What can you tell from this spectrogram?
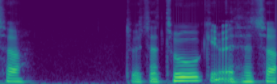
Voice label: "drwg", Welsh

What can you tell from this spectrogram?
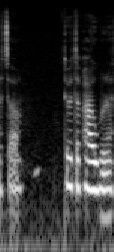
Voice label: "pawb", Welsh

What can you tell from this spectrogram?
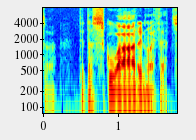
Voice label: "sgwaar", Welsh

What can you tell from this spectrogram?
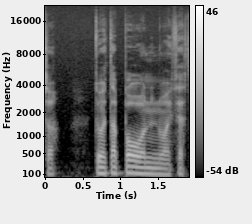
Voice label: "boon", Welsh

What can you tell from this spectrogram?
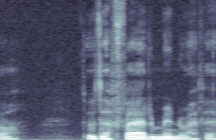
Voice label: "fferm", Welsh

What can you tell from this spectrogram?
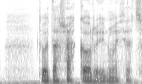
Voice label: "rhagor", Welsh

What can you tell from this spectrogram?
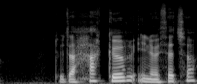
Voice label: "hagr", Welsh

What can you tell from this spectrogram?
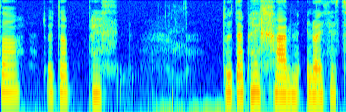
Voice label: "bechan", Welsh

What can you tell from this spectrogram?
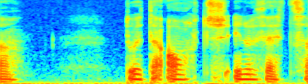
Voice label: "ots", Welsh

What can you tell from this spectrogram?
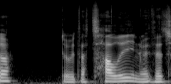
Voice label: "talu", Welsh

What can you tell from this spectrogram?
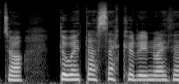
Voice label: "secr", Welsh

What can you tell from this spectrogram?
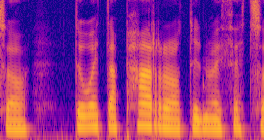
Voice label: "parod", Welsh

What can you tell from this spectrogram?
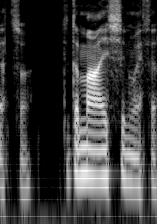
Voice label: "maes", Welsh

